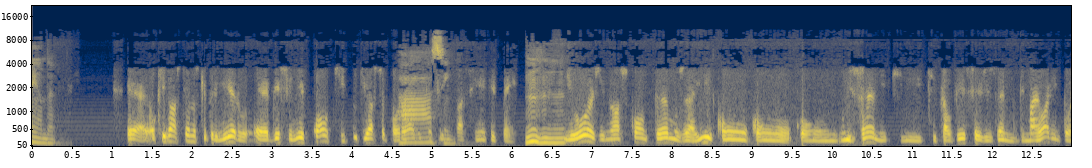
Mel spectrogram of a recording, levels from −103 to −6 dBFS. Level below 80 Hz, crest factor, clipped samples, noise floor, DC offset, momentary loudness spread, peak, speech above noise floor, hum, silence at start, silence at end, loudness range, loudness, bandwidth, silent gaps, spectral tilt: -56 dBFS; 18 dB; under 0.1%; -60 dBFS; under 0.1%; 12 LU; 0 dBFS; 42 dB; none; 0 s; 0 s; 3 LU; -18 LUFS; 11 kHz; none; -6 dB/octave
